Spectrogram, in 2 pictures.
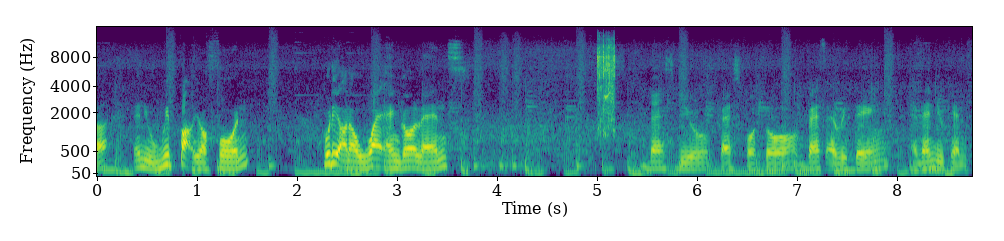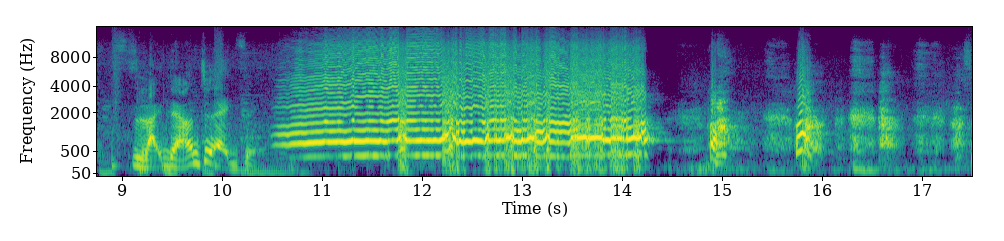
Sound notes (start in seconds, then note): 5.0 snaps picture; 10.5 extended scream; 14.7 panting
